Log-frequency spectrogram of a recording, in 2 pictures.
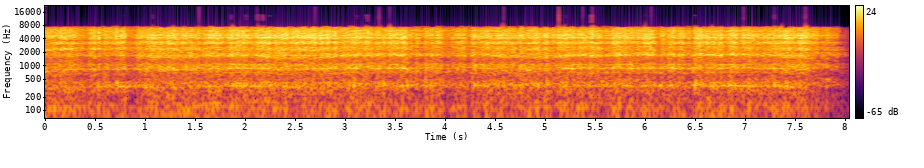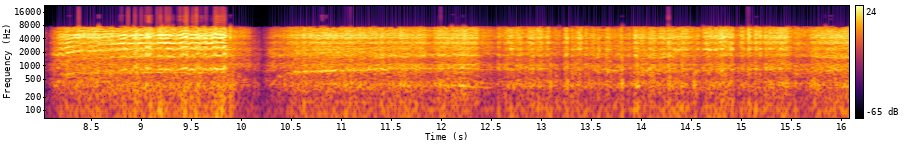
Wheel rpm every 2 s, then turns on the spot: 190, 220, 220, 220, 170, 160, 230, 220.
none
